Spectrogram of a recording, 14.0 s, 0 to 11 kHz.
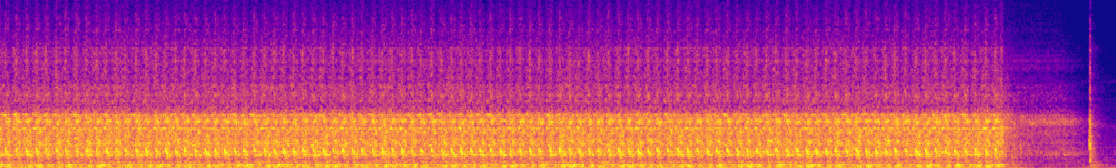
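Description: A 12-valve Cummins diesel swapped into an OBS Ford truck cranks at full throttle with a steady, loud, rhythmic churning drone that stops abruptly near the end, followed by a single sharp click.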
